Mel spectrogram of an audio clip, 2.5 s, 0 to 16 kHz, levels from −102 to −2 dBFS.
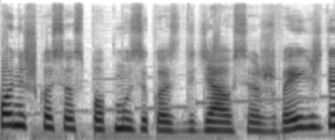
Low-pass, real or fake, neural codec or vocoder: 14.4 kHz; real; none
